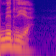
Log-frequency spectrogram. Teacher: الرا هنا ما حكمها مرققه قبلها مكسور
